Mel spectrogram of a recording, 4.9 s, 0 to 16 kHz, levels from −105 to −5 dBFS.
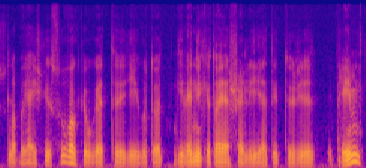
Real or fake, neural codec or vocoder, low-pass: fake; vocoder, 48 kHz, 128 mel bands, Vocos; 14.4 kHz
